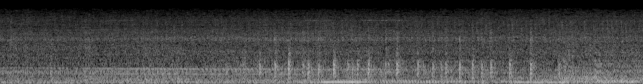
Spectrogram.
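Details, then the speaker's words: Toyota Altis, front wheels turning forward and reverse, noise on both front sides that the customer blamed on the brakes. Dull rumble with a faint mid-pitched whine and uneven pulses. "Narinig niyo mga boss, both side dito sa harapan ng gulong niya may maingay. Na ang kiniklaim ng customer is sa preno niya. Nanggagaling yung ingay."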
